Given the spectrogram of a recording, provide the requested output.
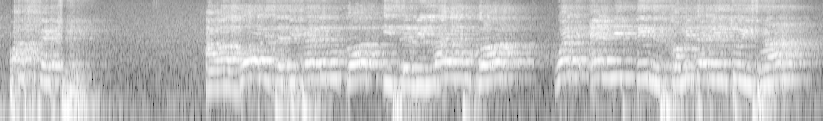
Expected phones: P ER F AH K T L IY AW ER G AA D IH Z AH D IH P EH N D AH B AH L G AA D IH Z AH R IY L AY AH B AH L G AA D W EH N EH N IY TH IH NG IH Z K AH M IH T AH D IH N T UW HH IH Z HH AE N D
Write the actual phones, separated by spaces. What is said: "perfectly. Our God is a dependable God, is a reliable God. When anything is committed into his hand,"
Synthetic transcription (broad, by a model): P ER F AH K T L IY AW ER G AA D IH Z AH D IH F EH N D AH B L G AA D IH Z AH R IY L AY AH B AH L G AA D W EH N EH N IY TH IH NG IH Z K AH M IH T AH D IH N T UW HH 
